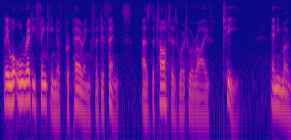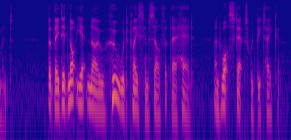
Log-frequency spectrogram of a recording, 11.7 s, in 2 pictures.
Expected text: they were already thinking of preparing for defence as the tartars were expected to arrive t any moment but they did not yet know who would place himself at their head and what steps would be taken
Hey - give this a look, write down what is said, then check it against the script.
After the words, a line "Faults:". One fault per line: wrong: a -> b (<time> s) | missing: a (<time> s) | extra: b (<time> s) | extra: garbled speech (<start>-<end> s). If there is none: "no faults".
they were already thinking of preparing for defence as the tartars were to arrive t any moment but they did not yet know who would place himself at their head and what steps would be taken
Faults:
missing: expected (3.7 s)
